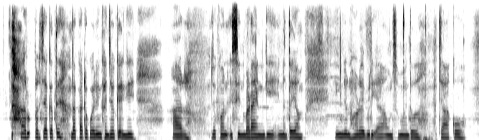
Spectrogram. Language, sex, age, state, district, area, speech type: Santali, female, 18-30, West Bengal, Paschim Bardhaman, rural, spontaneous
